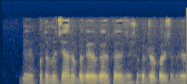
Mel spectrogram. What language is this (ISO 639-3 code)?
ben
